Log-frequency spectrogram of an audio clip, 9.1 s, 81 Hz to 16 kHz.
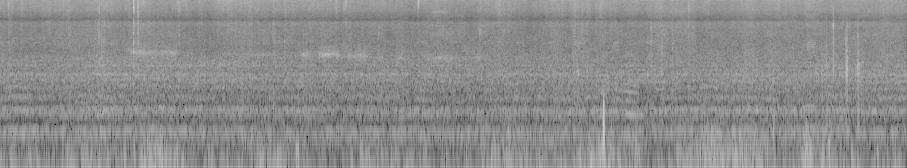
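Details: A honey bee colony on three frames, opened on 14 February 2021, where the bees have eaten some honey: continuous droning hum of many bees with a faint higher overtone and a brief sharp click midway.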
